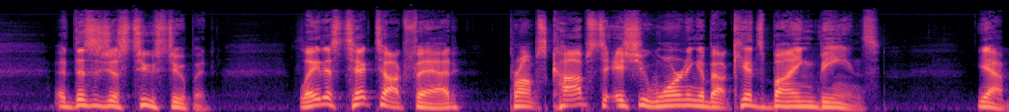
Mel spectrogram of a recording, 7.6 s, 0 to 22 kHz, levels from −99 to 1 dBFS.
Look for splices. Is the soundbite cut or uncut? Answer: uncut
